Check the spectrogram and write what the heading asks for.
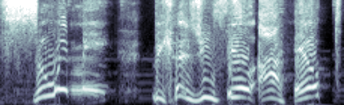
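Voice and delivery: a label head scolding his own artist; label boss. Acted. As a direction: play the record label exec, outraged. Role-plays label boss confronting artist.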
